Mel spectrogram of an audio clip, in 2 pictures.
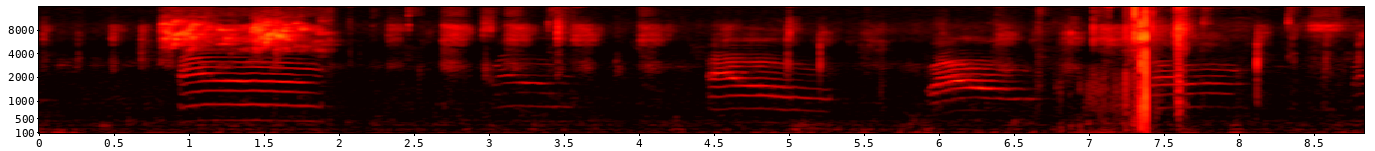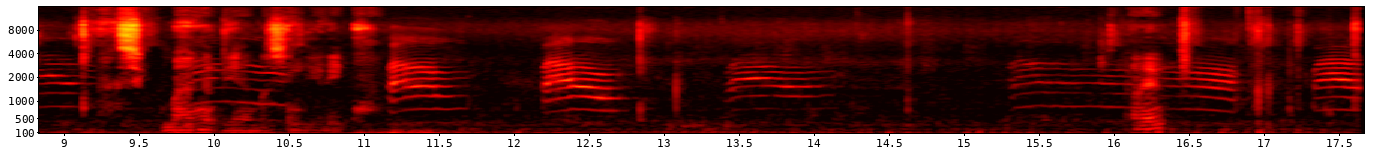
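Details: Loren, a cat sitting at a warung (small shop), keeps up a rapid run of about a dozen short meows. A person talks to the cat and there are a few knocks.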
